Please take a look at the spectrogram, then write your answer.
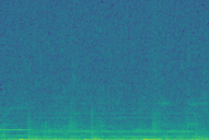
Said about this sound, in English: Focusing in on the sounds coming from the woods, you can hear soft gallopings of a horse that's getting closer from the shadows.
